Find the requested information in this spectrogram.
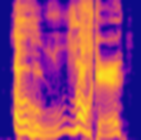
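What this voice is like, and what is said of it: Theatrical imitation of a musical character. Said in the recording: “my Dr. Frankenfurter impersonation”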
